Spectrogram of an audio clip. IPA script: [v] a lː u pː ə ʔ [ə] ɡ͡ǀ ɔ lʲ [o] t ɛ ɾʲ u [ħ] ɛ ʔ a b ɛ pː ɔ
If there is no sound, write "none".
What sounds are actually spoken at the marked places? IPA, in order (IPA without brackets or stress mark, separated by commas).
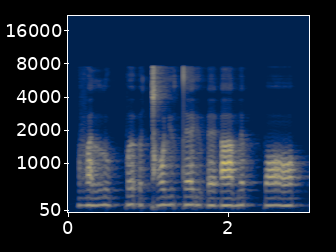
v, ə, u, ʔ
